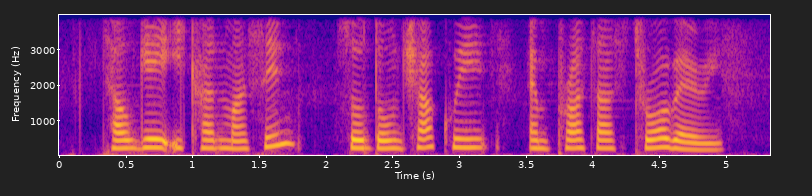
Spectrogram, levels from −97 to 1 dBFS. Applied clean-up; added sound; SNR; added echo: neural separator model SepFormer WHAM!.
